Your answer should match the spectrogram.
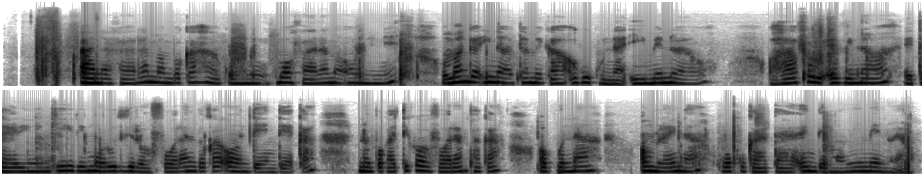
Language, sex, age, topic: Oshiwambo, female, 25-35, agriculture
